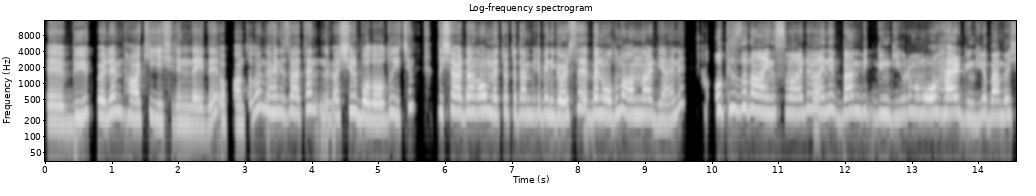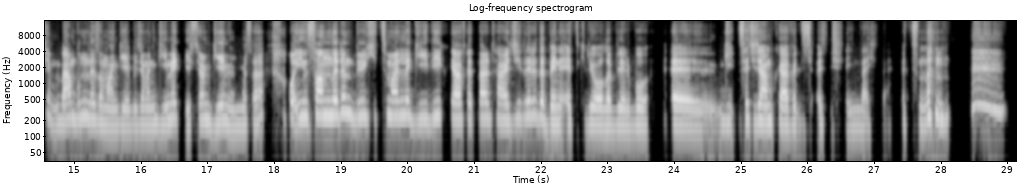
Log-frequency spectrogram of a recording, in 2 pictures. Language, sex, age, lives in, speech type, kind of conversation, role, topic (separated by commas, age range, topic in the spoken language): Turkish, female, 20-24, Germany, conversation, podcast, guest, Kişisel stilin zaman içinde nasıl değişti, örnek verebilir misin?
